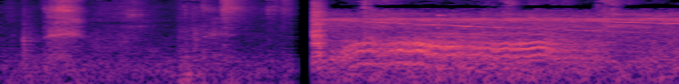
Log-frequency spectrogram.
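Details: Domestic cat in a funny-cats compilation: after a brief cut to silence, a drawn-out, wavering yowl rises and falls for about a second and a half over steady background hiss, with a thin, slowly descending high tone running beneath.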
